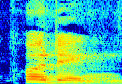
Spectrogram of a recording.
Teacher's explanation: we hear the kids saying pudding with the flap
